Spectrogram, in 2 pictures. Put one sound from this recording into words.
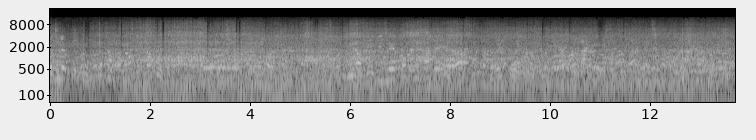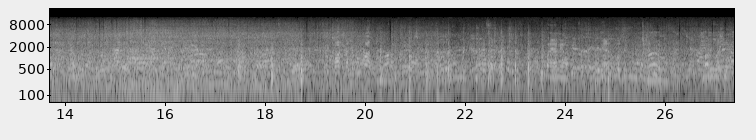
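A man sings into a microphone through a loudspeaker, outdoors.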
